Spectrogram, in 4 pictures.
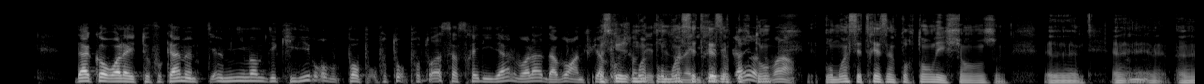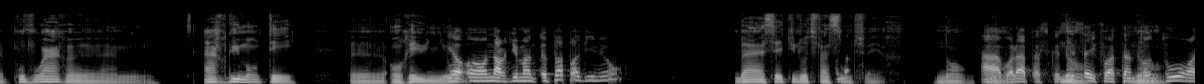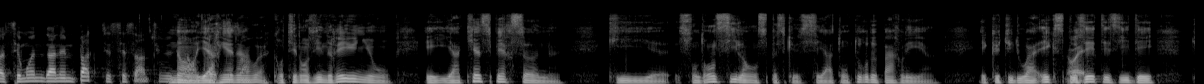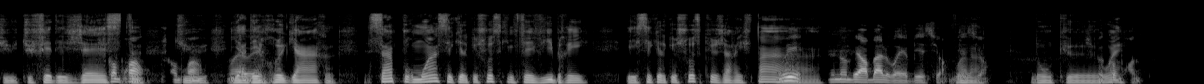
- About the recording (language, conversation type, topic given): French, podcast, Peux-tu me parler de ton expérience avec le télétravail ?
- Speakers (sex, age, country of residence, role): male, 45-49, France, host; male, 55-59, Portugal, guest
- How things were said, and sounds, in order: drawn out: "hem"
